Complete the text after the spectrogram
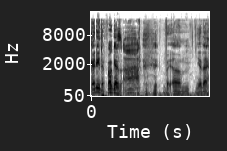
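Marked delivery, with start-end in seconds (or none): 0.0-1.0 frustrated. Retold or imitated. Frustrated by noisy teammates.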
